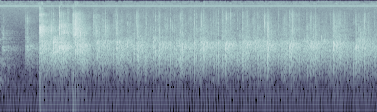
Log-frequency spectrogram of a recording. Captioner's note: applause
